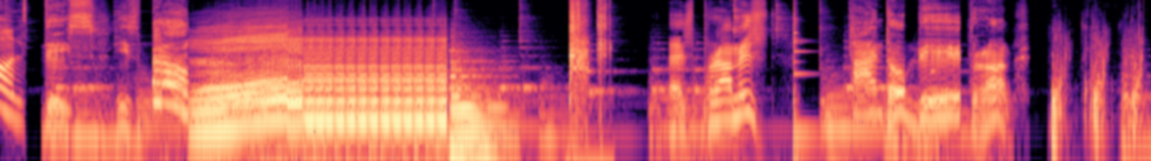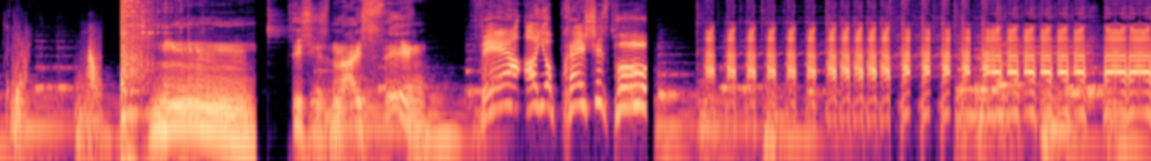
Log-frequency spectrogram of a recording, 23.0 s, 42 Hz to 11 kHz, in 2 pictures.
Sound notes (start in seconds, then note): 2.8 Heavy's Voice corrupted; 5.4 random sound effects; 12.7 bottle tossed and breaks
